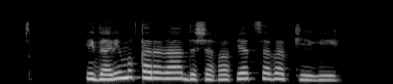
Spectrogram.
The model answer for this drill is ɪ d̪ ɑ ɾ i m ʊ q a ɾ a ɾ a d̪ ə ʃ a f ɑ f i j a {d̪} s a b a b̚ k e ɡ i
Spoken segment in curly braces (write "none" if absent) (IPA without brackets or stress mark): t̪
